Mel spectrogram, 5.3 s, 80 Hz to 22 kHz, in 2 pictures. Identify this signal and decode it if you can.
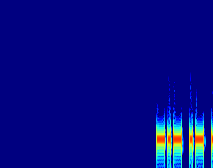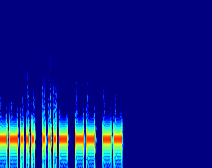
Morse code, heard as a keyed tone, about 34 wpm, 700 Hz. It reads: KA7VMM
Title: USA Call Signs - 6 Characters - 35wpm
